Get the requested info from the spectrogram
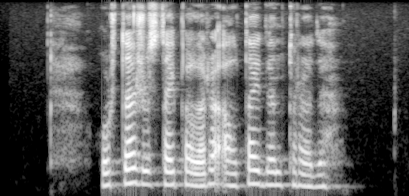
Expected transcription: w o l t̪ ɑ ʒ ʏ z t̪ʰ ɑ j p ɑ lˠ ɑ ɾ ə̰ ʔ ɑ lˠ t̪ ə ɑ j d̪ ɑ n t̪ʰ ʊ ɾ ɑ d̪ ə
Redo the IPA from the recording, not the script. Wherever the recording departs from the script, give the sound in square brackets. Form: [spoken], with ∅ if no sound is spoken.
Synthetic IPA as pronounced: w o [ɾ] t̪ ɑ ʒ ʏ z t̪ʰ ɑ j p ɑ lˠ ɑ ɾ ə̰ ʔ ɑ lˠ t̪ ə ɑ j d̪ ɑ n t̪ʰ ʊ ɾ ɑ d̪ ə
